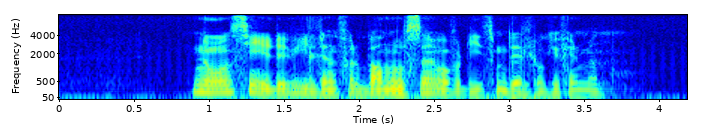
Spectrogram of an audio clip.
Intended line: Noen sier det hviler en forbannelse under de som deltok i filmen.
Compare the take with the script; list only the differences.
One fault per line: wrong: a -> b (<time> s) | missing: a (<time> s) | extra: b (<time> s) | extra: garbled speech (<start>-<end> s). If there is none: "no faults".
wrong: under -> over (2.5 s)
